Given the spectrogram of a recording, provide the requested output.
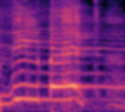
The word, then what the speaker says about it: Wilmet: bref mesdames et messieurs 1 ville met avec le thé qu'ils se prononcent pas ou pas facile à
